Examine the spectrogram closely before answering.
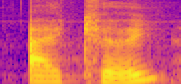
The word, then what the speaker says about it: accueil: Et du coup, ici, pour dire accueil, on a inversé les deux lettres, le U et le E. Du coup, dans accueil, le son œil s'écrira U-E-I-L, comme dans le verbe cueillir.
